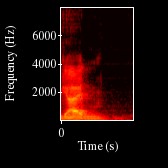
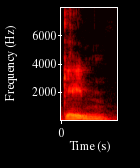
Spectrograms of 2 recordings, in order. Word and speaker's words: Gaiden: Well, yeah, because we couldn't even pronounce Gaiden correctly. Everybody called it Gaiden.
